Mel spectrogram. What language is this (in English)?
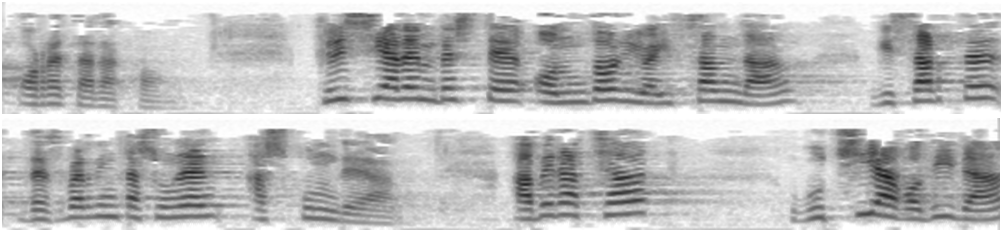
Basque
